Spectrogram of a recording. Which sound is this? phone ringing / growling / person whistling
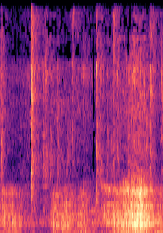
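growling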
